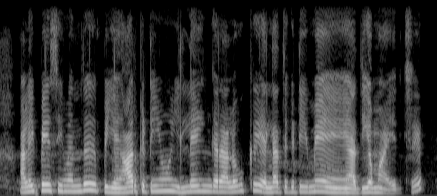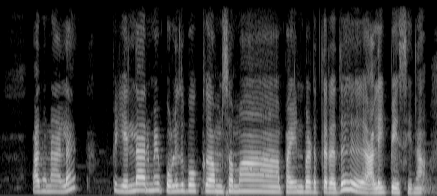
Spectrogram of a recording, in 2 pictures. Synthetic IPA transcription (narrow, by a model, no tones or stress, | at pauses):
ɐlɐɪpːeːsiʋɐnd̪ɯpːaːɾkɪʈːɐjʊ̃ɪlːɐɛŋɡɪɾɐːɭɐʋɯkːɯɛlːaːt̪ːɯkːɪʈːɐjʊ̃meːɐðɪɣɐmaːjɪɾt͡ʃːɯ | ɐðɐnaːlɐ | pːɐɛlːaːɾɯmeːpɔɻɯðɯboːkːɯɐmsɐmaːpɐjɐnpɐɽɯt̪ːɯɾɐðɯɐɭɐɪpːeːsit̪ãː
